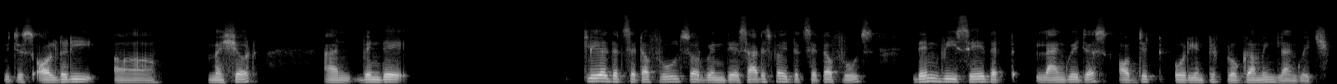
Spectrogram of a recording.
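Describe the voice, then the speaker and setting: A man's voice: fairly low pitch, steady tone, unhurried, muffled recording. A man teaching an online class, chatty, asking the students questions and saying "like" and "okay" often. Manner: conversational, repeats "like" and "okay", asks the class questions. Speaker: lecturer. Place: video call.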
